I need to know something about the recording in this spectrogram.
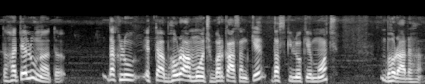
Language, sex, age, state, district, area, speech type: Maithili, male, 45-60, Bihar, Saharsa, urban, spontaneous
